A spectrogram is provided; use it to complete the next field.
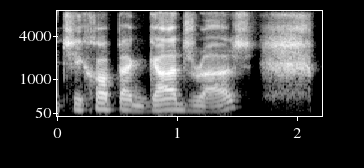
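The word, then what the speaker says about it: Cichopek-Gajraj: Anya's last name is actually Chichopek Gadraj.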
